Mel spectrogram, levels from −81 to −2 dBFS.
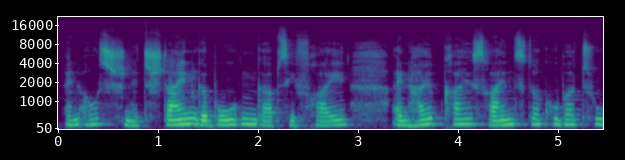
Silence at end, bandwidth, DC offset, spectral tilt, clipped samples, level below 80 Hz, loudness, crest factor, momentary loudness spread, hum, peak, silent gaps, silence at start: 0 s; 14.5 kHz; under 0.1%; -5 dB/octave; under 0.1%; -74 dBFS; -28 LUFS; 18 dB; 8 LU; none; -10 dBFS; none; 0.05 s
